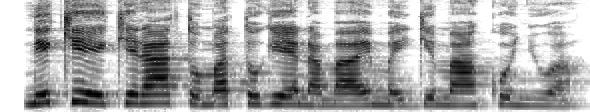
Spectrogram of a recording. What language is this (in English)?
Kikuyu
